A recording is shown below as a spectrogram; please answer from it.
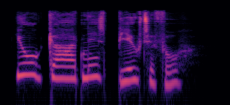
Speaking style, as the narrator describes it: added wistfully

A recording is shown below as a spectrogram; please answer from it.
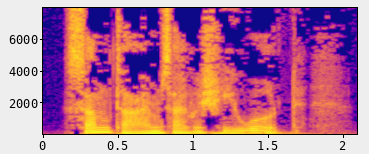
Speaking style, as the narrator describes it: Gawain said softly for Rand's ear

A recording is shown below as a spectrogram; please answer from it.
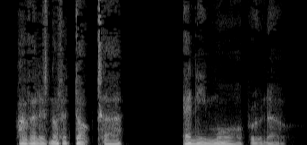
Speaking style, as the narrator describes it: said Maria quietly

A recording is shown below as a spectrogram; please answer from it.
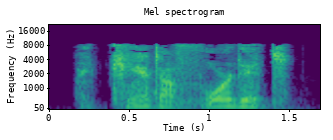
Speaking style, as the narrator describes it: he said through his teeth

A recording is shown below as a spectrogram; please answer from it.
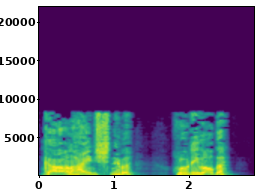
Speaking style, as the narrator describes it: Each breath burns, his whole body feels on fire, and he cannot hold out any longer, cannot stop himself as he croaks

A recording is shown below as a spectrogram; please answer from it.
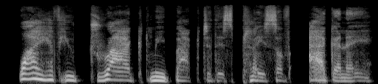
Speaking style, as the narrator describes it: Garst hissed

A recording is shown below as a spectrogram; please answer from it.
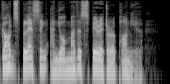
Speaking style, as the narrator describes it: I exclaimed

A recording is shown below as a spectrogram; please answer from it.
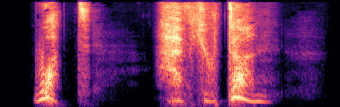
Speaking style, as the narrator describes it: she whispers in horror

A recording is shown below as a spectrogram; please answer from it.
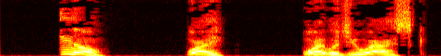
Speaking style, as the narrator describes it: the man sputtered

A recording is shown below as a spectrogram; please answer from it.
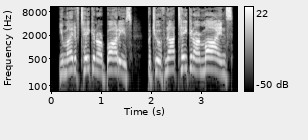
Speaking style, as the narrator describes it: someone yelled

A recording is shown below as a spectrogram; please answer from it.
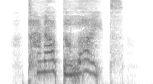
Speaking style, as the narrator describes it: Collingwood whispered

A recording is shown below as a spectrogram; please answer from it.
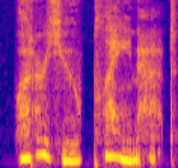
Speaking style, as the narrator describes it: she whispered, wanting to know why the library had sent her there

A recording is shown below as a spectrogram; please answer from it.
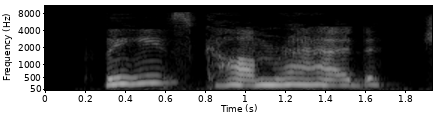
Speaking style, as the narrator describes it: she begged

